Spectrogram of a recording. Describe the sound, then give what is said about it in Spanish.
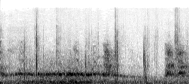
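Dogs in a village across a dry, cracked plain bark sporadically at a distance, short sharp yelps scattered irregularly across a few seconds, over a steady low hum and rumbling background noise. “Se oye que ladran los perros y se siente en el aire el olor del humo y se saborea ese olor de gente como si fuera una esperanza.”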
